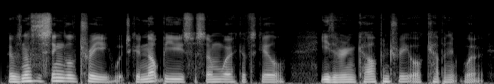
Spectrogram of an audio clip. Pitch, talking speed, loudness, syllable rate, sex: 125 Hz, 265 wpm, -21 LUFS, 6.6 syllables/s, male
